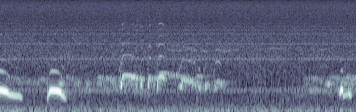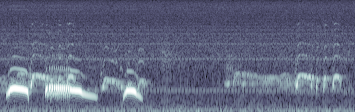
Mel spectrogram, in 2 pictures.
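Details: Spotted dove singing for a training recording for other doves. Fainter trilling coo phrases alternate with louder bursts of short, clear downslurred coos, including one long sliding coo near the middle.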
